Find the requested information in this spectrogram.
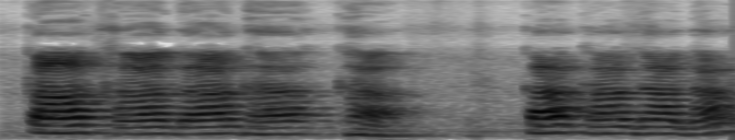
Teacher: इनका उच्चारण कंठ से होता है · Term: कंठ वर्ग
